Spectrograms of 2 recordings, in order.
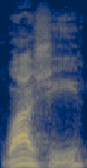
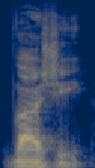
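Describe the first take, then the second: First: The name begins with a W sound. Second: The name begins with a V sound. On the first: The speaker calls it wrong. "it's spelled like it would be pronounced Waji" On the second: The speaker calls it right. "but it's Vaji"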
